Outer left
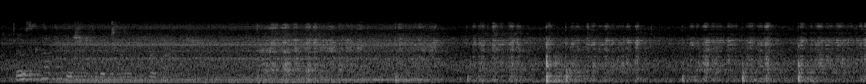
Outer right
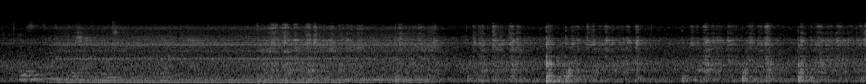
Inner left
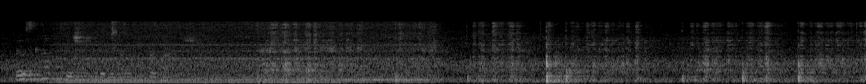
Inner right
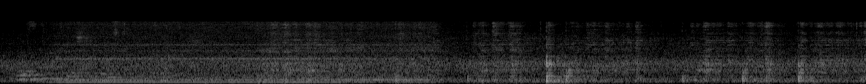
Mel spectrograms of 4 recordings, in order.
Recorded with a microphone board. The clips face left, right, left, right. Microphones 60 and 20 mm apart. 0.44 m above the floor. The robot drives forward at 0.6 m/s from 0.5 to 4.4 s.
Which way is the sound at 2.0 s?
35° left (ahead or behind).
